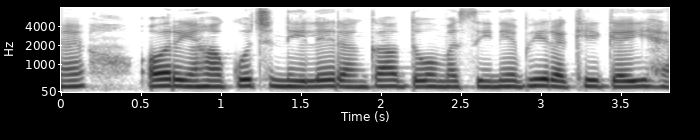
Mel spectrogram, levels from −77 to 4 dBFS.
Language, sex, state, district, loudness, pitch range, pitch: Hindi, female, Jharkhand, Ranchi, -14 LUFS, 210-220 Hz, 210 Hz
